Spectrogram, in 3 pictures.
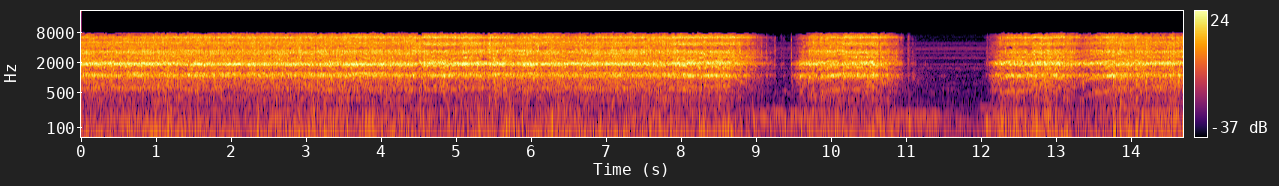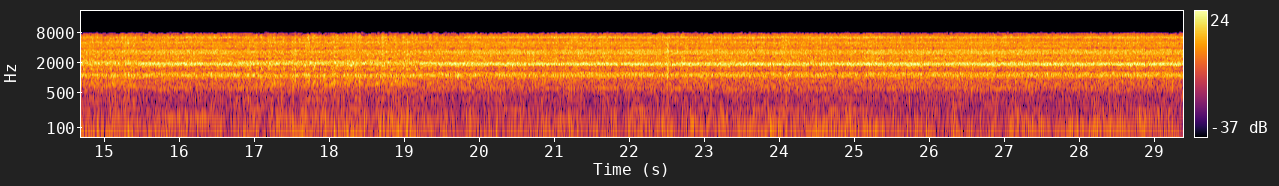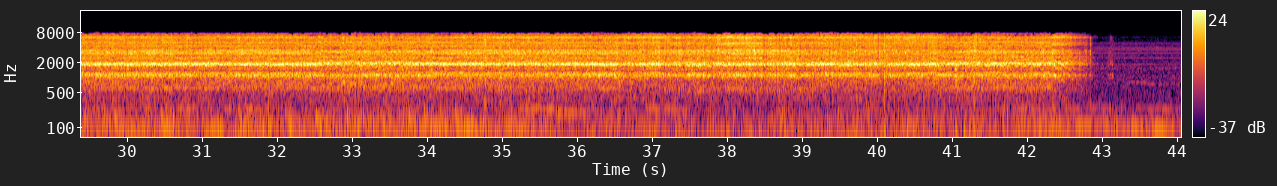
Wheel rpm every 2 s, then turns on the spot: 160, 160, 160, 160, 90, 60, 100, 160, 160, 160, 160, 160, 160, 160, 160, 160, 160, 160, 160, 160, 160, 40.
none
